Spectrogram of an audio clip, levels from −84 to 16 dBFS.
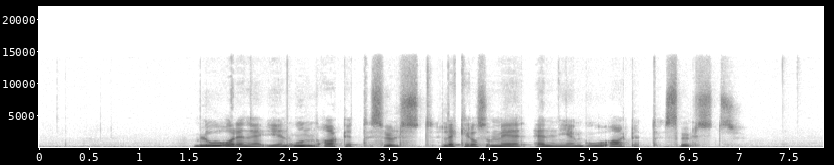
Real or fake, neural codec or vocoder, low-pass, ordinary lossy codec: fake; codec, 32 kHz, 1.9 kbps, SNAC; 14.4 kHz; none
